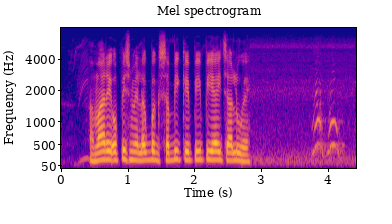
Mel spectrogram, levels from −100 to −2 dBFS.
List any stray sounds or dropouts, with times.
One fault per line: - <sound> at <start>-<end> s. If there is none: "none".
- bark at 3.7-4.3 s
